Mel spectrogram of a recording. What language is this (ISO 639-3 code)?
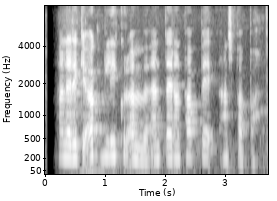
isl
